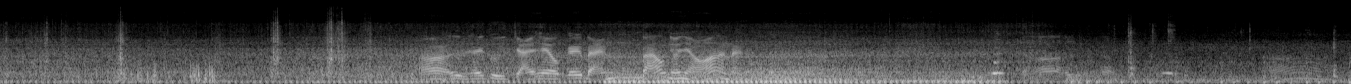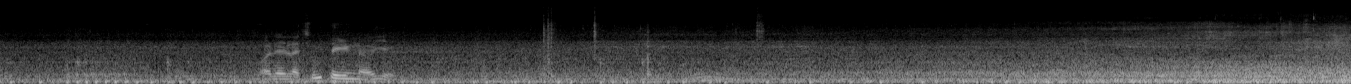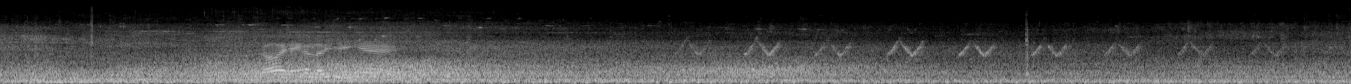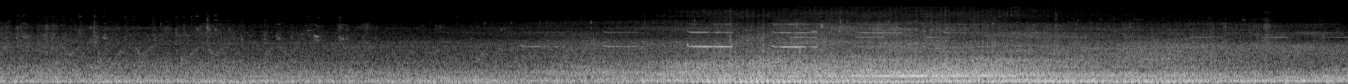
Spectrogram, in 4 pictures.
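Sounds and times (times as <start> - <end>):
passing traffic: 0.0 - 54.0
vehicle road noise: 0.0 - 54.0
short high beeps: 45.7 - 49.8.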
